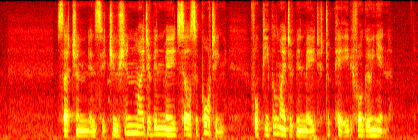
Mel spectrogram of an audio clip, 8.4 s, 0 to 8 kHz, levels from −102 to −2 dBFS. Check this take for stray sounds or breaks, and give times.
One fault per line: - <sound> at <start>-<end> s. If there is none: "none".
none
